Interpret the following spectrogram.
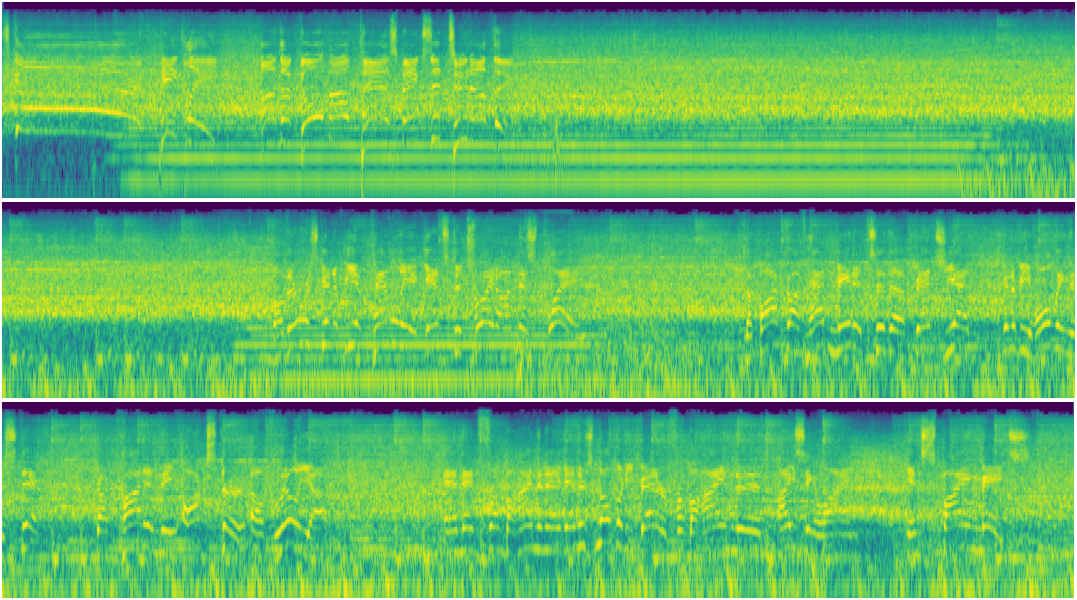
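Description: Arena goal horn blowing for about eight seconds over a cheering crowd, celebrating a home goal. Then arena music with a heavy beat comes in under the crowd cheering, and the horn sounds again briefly.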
